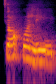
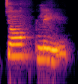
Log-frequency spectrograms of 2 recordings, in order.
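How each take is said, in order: First: Said in the usual way. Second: chocolate slowly sounded out in parts; syllable by syllable. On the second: Shown as a demonstration. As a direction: stretch each syllable of chocolate. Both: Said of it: "chocolate के three syllables हैं".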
